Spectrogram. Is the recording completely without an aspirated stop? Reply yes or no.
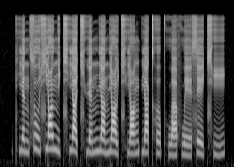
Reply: no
